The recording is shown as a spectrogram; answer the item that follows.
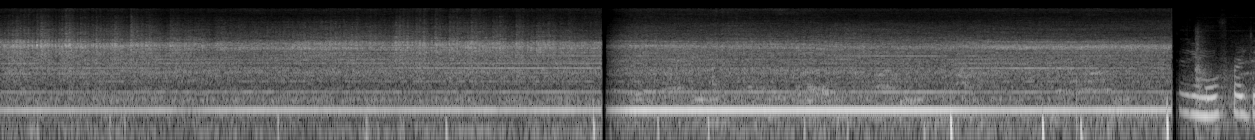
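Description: Aluminium stovetop pressure cooker whistling: steam escaping past its weight valve in a steady, pitched hiss, the sign that the cooker has come up to full pressure. The sound cuts off briefly about six seconds in and returns louder.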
